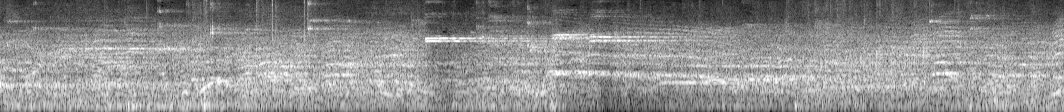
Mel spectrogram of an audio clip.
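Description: Indoor volleyball game in an echoing gym: players calling and spectators talking, with knocks of the ball and two brief high-pitched tones around the middle.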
